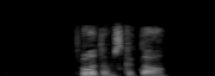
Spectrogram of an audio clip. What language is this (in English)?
Latvian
